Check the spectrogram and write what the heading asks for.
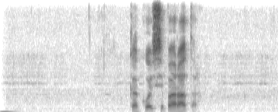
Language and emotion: Russian, neutral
